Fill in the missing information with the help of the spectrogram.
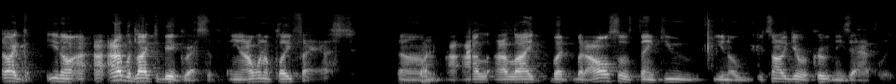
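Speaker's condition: No condition

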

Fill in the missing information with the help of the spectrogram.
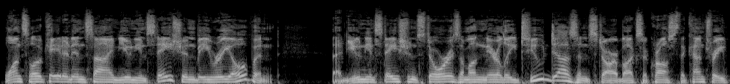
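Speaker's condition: No condition

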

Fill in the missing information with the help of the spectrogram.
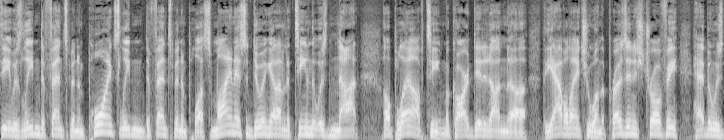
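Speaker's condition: No condition

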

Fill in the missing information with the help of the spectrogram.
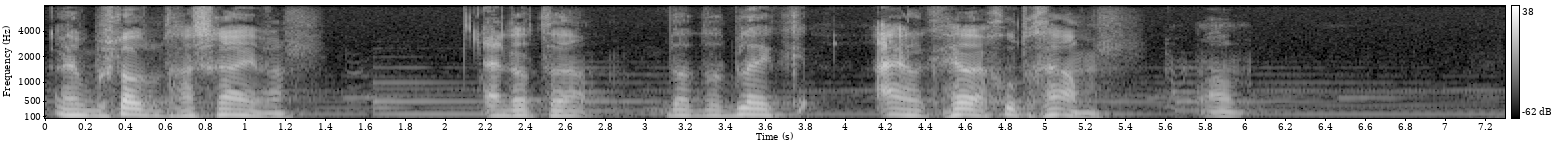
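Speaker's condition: Parkinson's disease; pain, abdominal pain from constipation, fatigue, unsteady, falls including off bicycle, reading own book aloud beyond strength

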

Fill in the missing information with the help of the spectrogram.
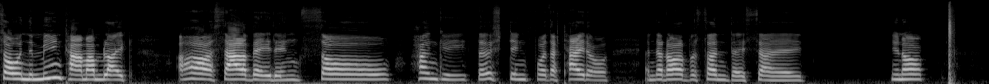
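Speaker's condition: Profound deafness; hears music, voices, horn, piano, guitar, headphones too quiet, feedback over hearing aids

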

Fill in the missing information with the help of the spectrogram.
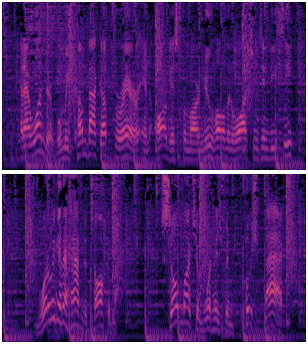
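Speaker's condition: No condition

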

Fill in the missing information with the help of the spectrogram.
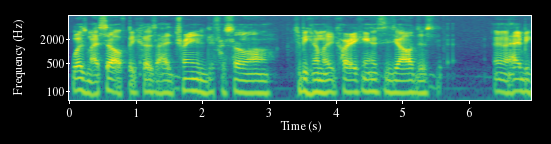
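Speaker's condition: Young-onset Parkinson's disease; then deep brain stimulator

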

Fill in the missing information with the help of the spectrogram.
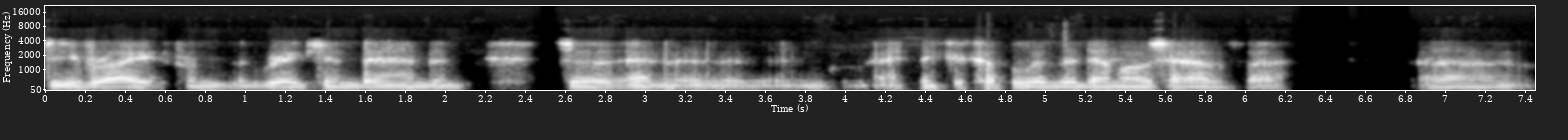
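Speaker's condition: Parkinson's; past cancer

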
